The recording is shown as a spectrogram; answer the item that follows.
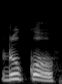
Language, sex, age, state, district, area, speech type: Hindi, female, 45-60, Uttar Pradesh, Sonbhadra, rural, read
